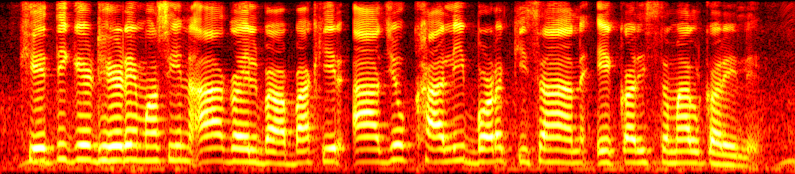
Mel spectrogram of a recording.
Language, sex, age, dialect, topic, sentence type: Bhojpuri, male, <18, Southern / Standard, agriculture, statement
